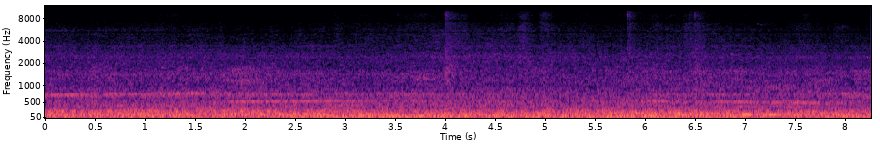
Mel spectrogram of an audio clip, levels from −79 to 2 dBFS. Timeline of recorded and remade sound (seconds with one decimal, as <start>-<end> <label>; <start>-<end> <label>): 0.0-7.3 recorded; 7.3-8.3 remade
